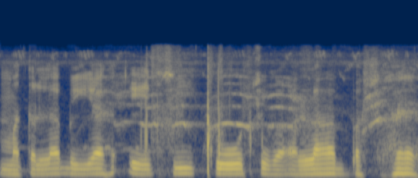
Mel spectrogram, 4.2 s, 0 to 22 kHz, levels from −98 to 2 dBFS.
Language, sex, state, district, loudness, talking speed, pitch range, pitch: Hindi, male, Madhya Pradesh, Umaria, -24 LUFS, 100 wpm, 105-115 Hz, 110 Hz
